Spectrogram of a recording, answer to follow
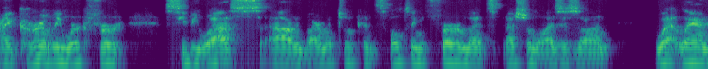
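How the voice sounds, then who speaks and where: A man speaks with a Canadian accent at a moderate pace. His medium-pitched voice is somewhat breathy. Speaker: botanist and plant ecologist. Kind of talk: webinar presentation.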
